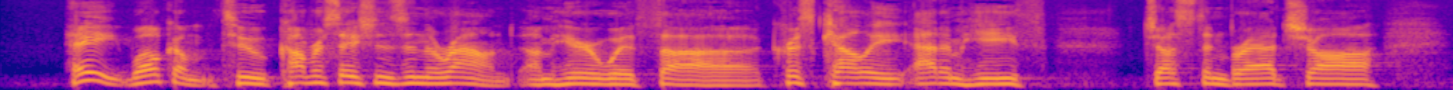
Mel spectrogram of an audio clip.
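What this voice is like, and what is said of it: Loud, yelling voice. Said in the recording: “I'm yelling already”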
